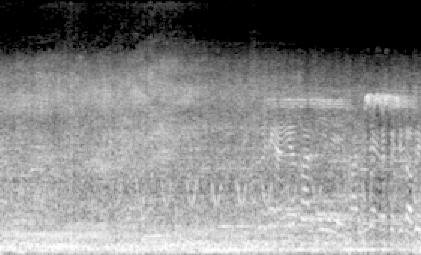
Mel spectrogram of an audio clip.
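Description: A crowd chatters in the distance.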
